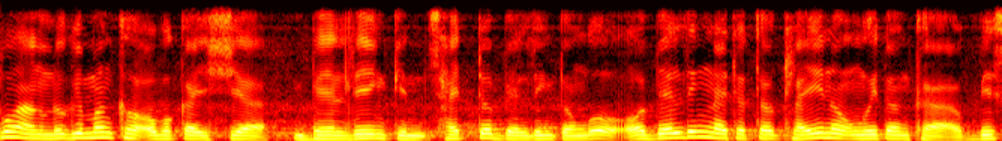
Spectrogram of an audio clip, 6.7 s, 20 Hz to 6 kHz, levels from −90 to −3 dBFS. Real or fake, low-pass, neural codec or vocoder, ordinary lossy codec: fake; 5.4 kHz; autoencoder, 48 kHz, 128 numbers a frame, DAC-VAE, trained on Japanese speech; Opus, 64 kbps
